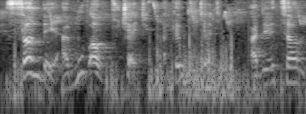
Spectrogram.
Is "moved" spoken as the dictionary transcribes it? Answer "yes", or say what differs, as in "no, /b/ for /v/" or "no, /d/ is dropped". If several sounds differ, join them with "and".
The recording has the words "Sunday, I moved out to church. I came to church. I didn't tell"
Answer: no, /d/ is dropped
